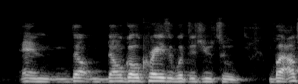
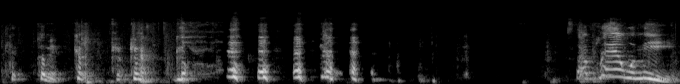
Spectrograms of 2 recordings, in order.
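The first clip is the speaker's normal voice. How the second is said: calling someone over; 10 semitones higher than usual. Real, not acted. Calling a pet or kid over.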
